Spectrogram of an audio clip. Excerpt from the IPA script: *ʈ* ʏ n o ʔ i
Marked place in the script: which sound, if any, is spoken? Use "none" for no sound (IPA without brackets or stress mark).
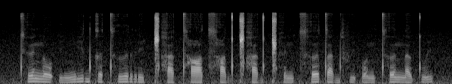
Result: tʰ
